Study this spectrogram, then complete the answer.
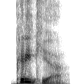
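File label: "petechia", medical English, British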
